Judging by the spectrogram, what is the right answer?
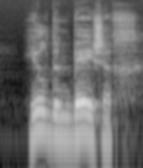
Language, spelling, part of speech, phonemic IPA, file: Dutch, hielden bezig, verb, /ˈhildə(n) ˈbezəx/, Nl-hielden bezig.ogg
- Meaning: inflection of bezighouden: 1. plural past indicative 2. plural past subjunctive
